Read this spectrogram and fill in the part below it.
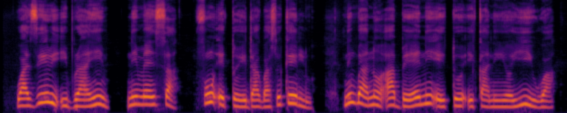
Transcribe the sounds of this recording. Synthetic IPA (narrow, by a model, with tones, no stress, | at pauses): wa˨zi˨˦ɾi˦˨ʔi˨bɾa˨hĩ˦˨m | nĩ˦mɛ˧n˦sa˦˨ | fũ˦ʔe˦˨to˨e˨da˨ɡ͡ba˨so˨˦ke˦˨lu˨˦ | nĩ˦ɡ͡ba˦˨nãː˦˨ʔa˧bɛ˨˦nĩ˦ʔe˦˨to˧ʔi˨ka˨nĩ˨j̃ɔ̃˨ji˨˦i˦˨wa˧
